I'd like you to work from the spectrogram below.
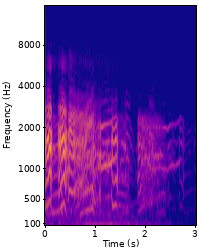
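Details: At a colony on Walney Island, Cumbria, a lesser black-backed gull recorded close up gives harsh, laughing, nasal notes in a quick burst, then drawn-out wavering mew and long calls, over a low hum.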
